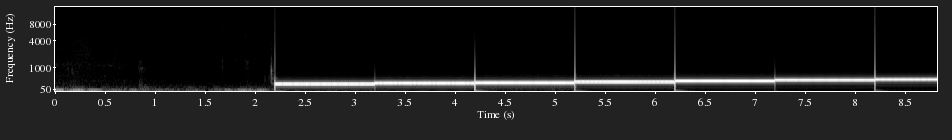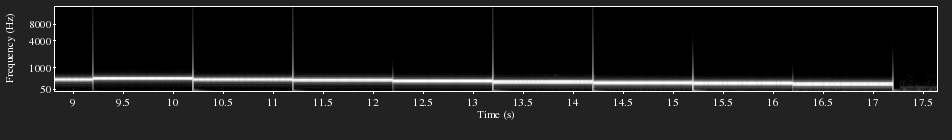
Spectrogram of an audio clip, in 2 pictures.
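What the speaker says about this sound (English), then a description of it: "So this is a Pythagorean diatonic scale, which sounds like this." Pure sine tones play a Pythagorean diatonic scale, about one note per second, climbing eight steps and then descending back to the start, each tone steady and clean.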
